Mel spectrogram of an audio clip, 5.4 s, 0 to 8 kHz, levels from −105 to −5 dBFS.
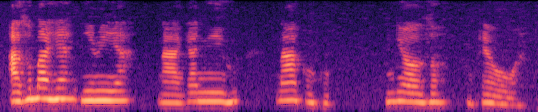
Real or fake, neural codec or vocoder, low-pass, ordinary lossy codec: real; none; none; none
